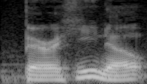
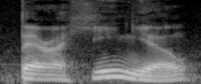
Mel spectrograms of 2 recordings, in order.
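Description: First: The name is said with plain English pronunciation. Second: The name is said with Brazilian-sounding pronunciation.

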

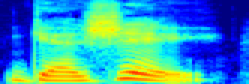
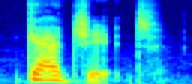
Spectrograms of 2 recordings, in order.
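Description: First: The name is said without an American accent. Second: The name is said with an American accent. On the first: This is the maker's own name. "stamped them with his name" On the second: This is the word the name became. "when said with an American accent"

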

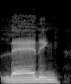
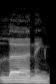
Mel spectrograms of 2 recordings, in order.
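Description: First: It is said with a Liverpool accent. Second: It is said with a standard accent. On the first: "but learning" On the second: "not learning"

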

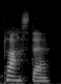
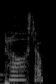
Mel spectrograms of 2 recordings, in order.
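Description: First: It is said the usual northern way. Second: It is said the posh-sounding South Shields way.

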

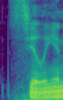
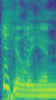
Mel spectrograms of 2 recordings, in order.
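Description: First: The name begins with a soft S sound. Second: The name begins with a hard K sound. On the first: The speaker calls it wrong. "we've both been living our lives pronouncing it" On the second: The speaker calls it right.

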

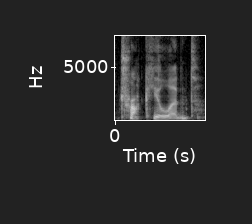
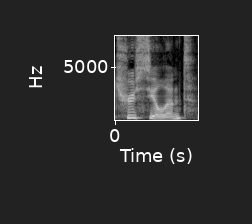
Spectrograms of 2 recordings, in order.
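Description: First: The word rhymes with succulent. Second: The word does not rhyme with succulent. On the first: The speaker calls it right. "But it's truculent, like succulent" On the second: The speaker calls it wrong. "I thought it was going to be truculent because that's what it looks like"

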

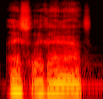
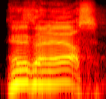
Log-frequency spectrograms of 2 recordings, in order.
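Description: First: It is said at a quieter volume. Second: It is said at a louder volume.

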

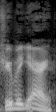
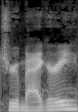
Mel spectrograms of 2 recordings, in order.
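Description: First: The surname is said as McGarry. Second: The surname is said as Maggery. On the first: The speaker calls it right. "And then one day it was like, oh" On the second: The speaker calls it wrong. "I just thought it was like Drew Maggery"

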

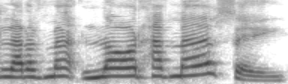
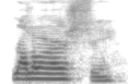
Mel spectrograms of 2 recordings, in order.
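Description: First: It is said in an ordinary speaking voice. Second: It is said in a very deep voice. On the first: The speaker calls it wrong. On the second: The speaker calls it right.

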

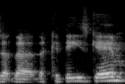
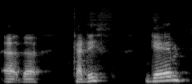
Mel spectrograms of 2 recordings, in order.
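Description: First: Cadiz does not sound like a quick 'Cardiff'. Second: Cadiz sounds like 'Cardiff' said very fast. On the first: This is the speaker's usual way of saying the name. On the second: This is the pronunciation someone else taught the speaker.

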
